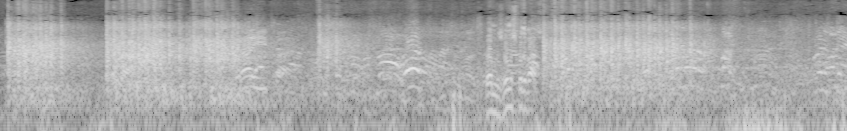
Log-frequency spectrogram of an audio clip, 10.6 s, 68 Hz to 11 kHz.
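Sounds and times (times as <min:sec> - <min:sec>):
rapid automatic weapons gunfire: 0:00.1 - 0:03.4, 0:06.8 - 0:08.9
voices calling out: 0:02.7 - 0:10.5
speech: 0:06.1 - 0:07.7.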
